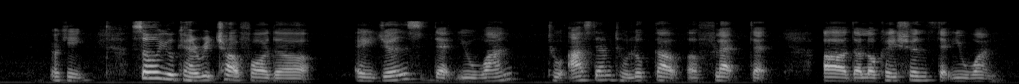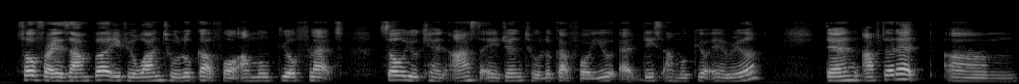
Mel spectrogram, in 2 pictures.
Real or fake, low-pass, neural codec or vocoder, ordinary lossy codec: real; none; none; none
